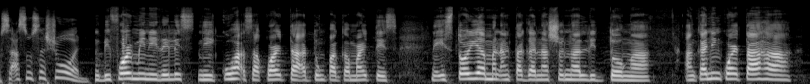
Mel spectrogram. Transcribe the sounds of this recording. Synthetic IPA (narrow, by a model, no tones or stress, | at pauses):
saʔasʊsaʃonnbɪfoɹminɪɾɪlɪsnɪkuhaʔsakwaɹt̪aʔad̪̚t̪oŋpaɡ̚kamaɹt̪ɛs | naɪst̪oɹjamanaŋt̪aɡanaʃʊnald̪ɪd̪̚t̪oŋa | ʔaŋkanɪŋkwaɹt̪aɦa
